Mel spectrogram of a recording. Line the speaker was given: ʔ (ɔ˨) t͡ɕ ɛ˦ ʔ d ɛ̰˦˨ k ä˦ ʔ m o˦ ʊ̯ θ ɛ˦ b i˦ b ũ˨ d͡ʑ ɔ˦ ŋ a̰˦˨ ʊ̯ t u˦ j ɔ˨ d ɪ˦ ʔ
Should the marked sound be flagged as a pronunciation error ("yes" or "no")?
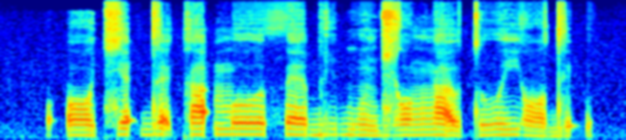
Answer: no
